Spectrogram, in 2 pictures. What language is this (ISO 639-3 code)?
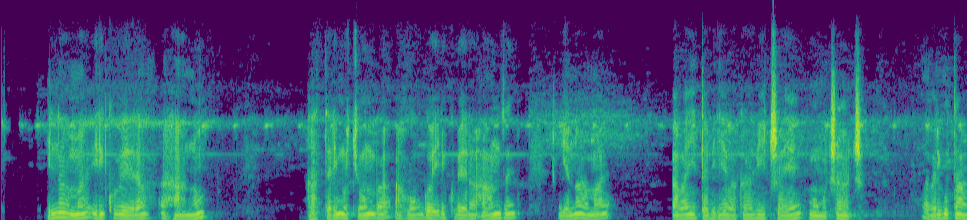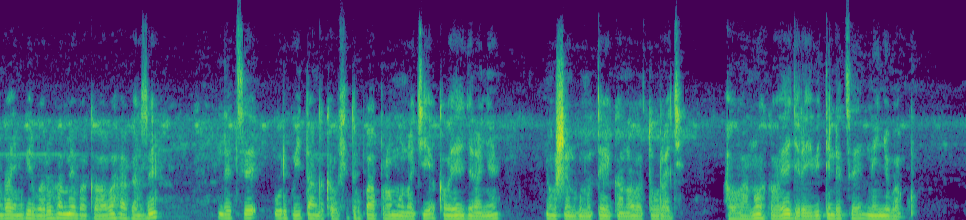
kin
